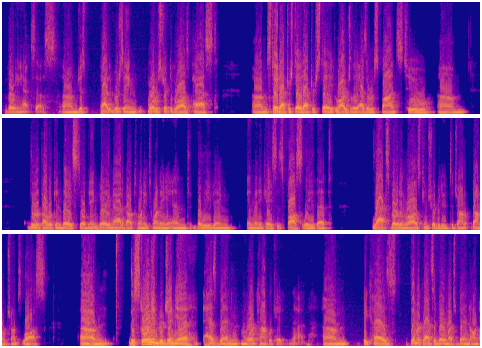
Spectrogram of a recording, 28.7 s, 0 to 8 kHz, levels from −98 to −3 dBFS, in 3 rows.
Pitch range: 85-95 Hz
